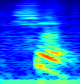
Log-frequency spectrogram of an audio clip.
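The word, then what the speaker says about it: शि: But this is called the Ikimatra, which means it makes Sha become Shi, the short E, E or I.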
